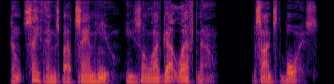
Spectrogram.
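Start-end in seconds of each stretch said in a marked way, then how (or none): none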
